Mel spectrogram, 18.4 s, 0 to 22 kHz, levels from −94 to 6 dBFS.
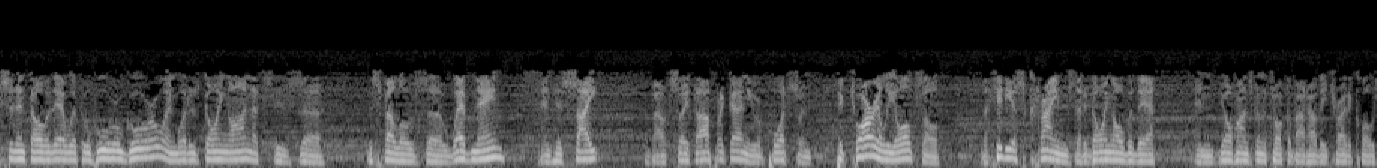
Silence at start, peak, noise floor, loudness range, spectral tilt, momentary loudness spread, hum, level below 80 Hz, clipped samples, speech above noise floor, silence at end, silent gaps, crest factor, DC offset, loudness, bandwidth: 0 s; -6 dBFS; -47 dBFS; 4 LU; -9.5 dB/octave; 13 LU; none; -46 dBFS; under 0.1%; 24 dB; 0 s; none; 18 dB; under 0.1%; -25 LUFS; 4.7 kHz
